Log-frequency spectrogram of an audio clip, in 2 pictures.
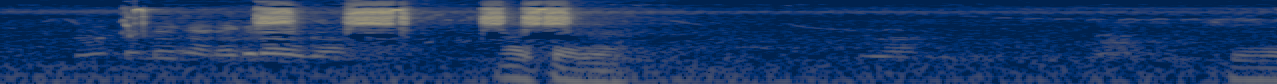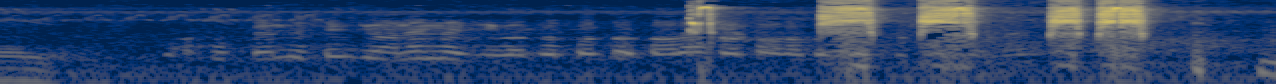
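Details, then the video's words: Black francolin calling twice: harsh buzzy bursts at the start, a quiet gap with soft murmuring voices, then a louder rhythmic series of four grating notes. "Black francolin voice 💔 kala teetar awaz 👈 partridge sound . black teetar"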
